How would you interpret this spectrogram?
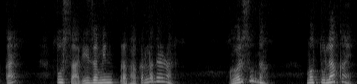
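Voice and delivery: a mother caught off guard by the news; startled mother. A narrator's reading. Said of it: "पार्वतीबाईंनी चमकून विचारलं".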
